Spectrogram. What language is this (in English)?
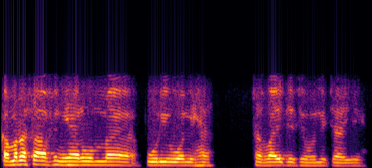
Urdu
